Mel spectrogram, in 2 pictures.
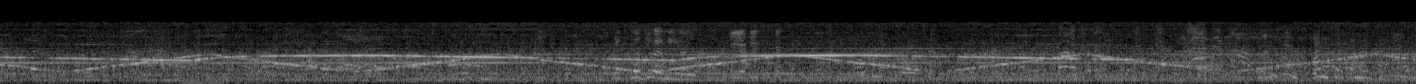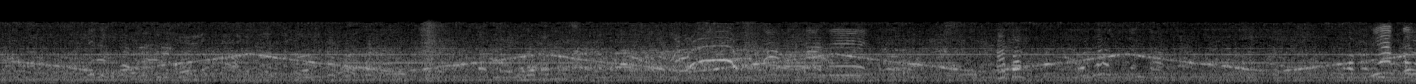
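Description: Sirens wail up and down steadily.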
